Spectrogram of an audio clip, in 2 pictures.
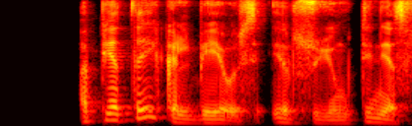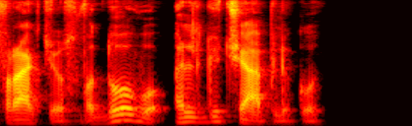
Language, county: Lithuanian, Kaunas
